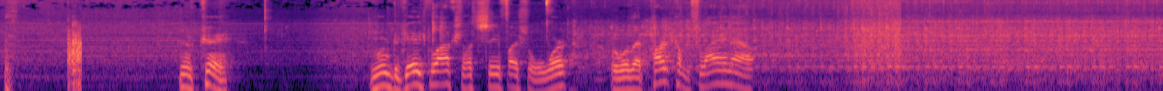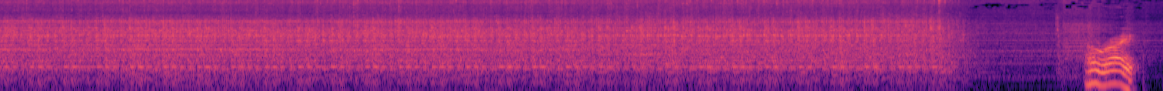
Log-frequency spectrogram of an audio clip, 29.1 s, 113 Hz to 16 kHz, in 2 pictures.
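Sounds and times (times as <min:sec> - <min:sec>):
mini lathe whining: 0:06.7 - 0:27.0.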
